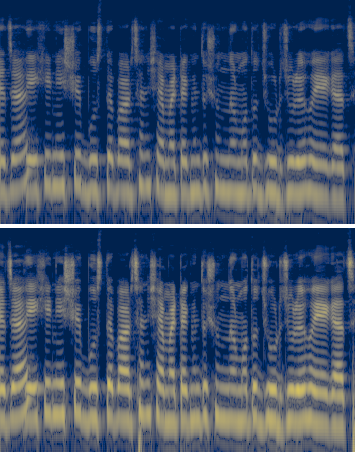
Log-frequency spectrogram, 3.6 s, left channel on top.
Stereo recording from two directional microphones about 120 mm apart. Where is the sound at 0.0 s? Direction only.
45° right (ahead or behind).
